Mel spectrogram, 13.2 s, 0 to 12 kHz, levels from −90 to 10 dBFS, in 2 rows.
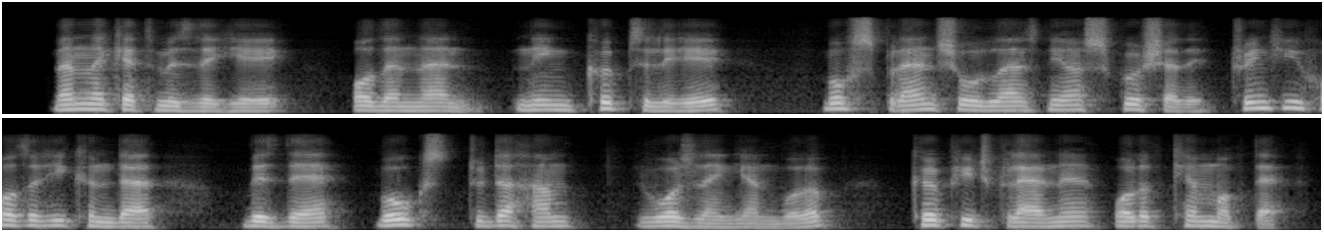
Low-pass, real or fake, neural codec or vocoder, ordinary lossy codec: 7.2 kHz; fake; codec, 16 kHz, 0.2 kbps, FocalCodec; none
